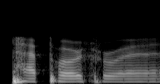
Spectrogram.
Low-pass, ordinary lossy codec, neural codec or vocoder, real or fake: 3.6 kHz; none; vocoder, 22.05 kHz, 80 mel bands, Vocos; fake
